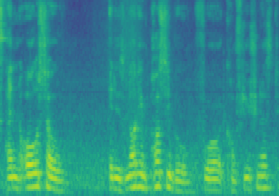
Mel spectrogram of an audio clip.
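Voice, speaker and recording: Speaking at a very slow pace, a man with an Australian accent keeps his intonation fairly even. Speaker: Buddhist monk. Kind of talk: public talk.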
